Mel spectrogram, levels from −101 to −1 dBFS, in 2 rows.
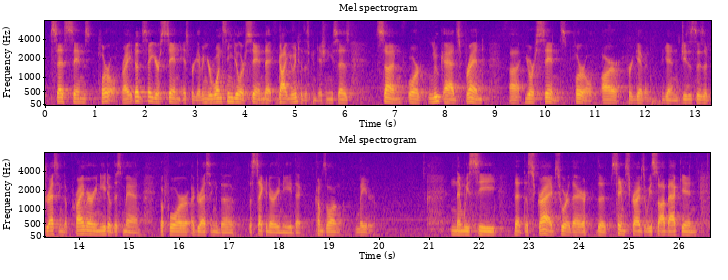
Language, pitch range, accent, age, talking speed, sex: English, 105-125 Hz, American, 40-59, 160 wpm, male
